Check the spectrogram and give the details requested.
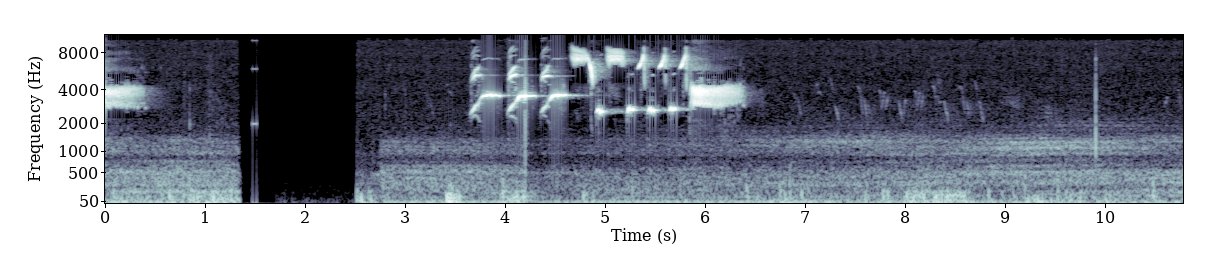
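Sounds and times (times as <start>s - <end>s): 
song sparrow singing: 0.0s - 0.5s, 3.6s - 9.6s.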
